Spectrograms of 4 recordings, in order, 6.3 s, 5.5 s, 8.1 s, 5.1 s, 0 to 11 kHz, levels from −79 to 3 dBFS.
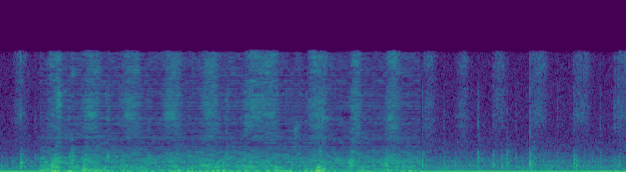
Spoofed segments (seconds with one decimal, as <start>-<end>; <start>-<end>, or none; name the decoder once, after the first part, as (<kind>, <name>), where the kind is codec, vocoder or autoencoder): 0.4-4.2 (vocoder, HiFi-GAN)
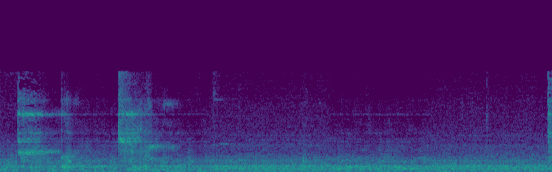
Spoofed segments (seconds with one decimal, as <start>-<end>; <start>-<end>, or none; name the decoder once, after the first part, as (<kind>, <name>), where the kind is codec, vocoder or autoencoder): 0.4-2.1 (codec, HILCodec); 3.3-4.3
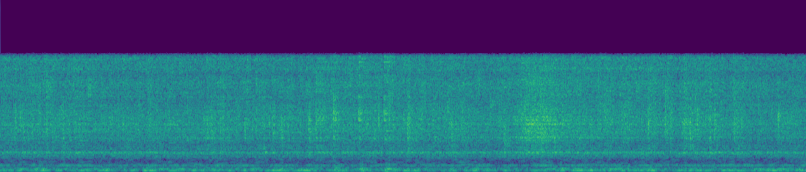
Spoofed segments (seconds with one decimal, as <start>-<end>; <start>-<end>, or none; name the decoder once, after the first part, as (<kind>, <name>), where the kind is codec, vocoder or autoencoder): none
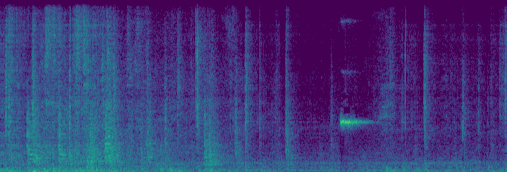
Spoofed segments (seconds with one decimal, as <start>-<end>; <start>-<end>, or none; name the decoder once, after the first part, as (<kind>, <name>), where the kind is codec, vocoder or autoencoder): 0.0-1.1 (vocoder, Vocos); 2.4-3.2; 4.0-5.1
